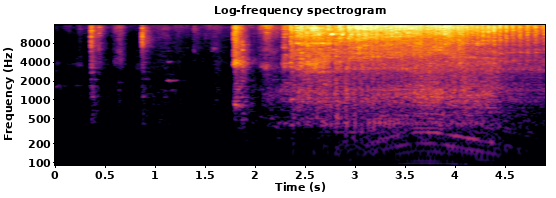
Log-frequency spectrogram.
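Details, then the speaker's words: Lawn-Boy Silver Series 10302 mower, sat 15 years, after tightening the loose blade on its tapered crankshaft adapter: a few pull-cord tugs then strong even churning, spins over freely; cranking now normal. "there that felt and sounded a lot better yeah I can't believe that's what it was that was a sneaky one wasn't it"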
